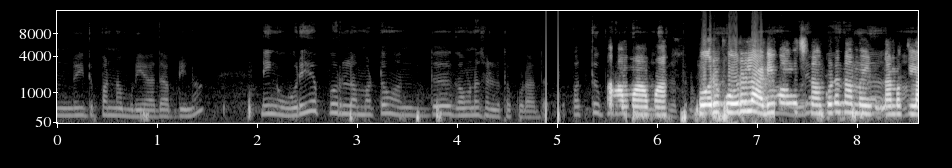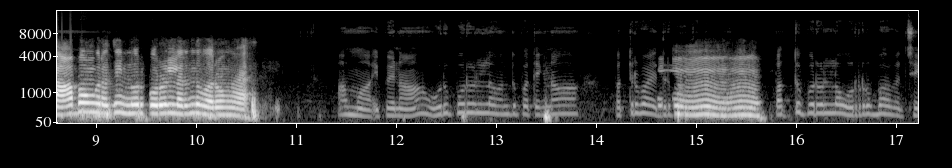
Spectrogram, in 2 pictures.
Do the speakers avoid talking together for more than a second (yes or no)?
no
